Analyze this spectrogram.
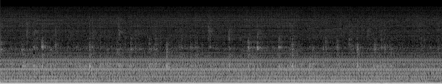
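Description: DeLonghi EC860 espresso machine's vibratory pump running steadily, pushing water through the coffee for a single shot of the volume just programmed into the button.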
